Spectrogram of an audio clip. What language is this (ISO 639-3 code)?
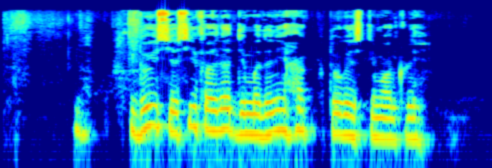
pus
